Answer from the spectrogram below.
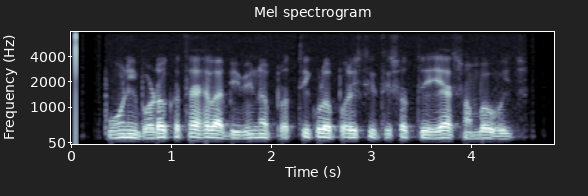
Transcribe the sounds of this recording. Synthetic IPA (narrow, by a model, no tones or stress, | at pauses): puɽ̃ibɔɽɔkɔt̪ʰaɦelabibʱinːɔpɾɔt̪ikuɭɔpɔɾist̪ʰit̪isɔt̪ːɔeɦasɔmbʱɔbɦojt͡ʃʰi̥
